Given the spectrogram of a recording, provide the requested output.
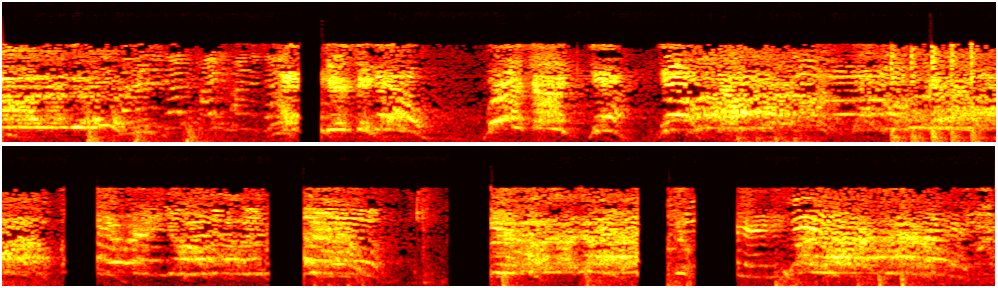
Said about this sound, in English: We have audio of them banging on the hotel windows. In fact, let's play that so you can hear that too.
